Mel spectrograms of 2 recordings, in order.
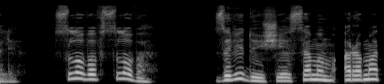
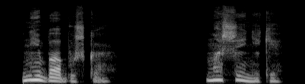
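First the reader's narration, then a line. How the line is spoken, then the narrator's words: Whispering under breath. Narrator (Russian): шептала я себе под нос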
